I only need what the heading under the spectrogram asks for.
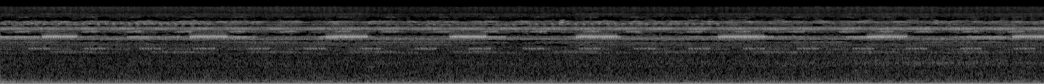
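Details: Crickets chirping in a peaceful park as evening unfolds, a steady high trill overlaid with louder pulsed bursts repeating roughly every second, with faint low background noise.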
